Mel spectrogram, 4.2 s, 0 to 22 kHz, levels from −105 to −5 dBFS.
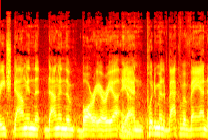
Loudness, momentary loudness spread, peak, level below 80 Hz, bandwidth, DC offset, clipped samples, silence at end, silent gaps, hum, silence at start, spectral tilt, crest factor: -13 LUFS; 5 LU; -2 dBFS; -46 dBFS; 14 kHz; under 0.1%; under 0.1%; 0 s; none; none; 0 s; -5 dB/octave; 12 dB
